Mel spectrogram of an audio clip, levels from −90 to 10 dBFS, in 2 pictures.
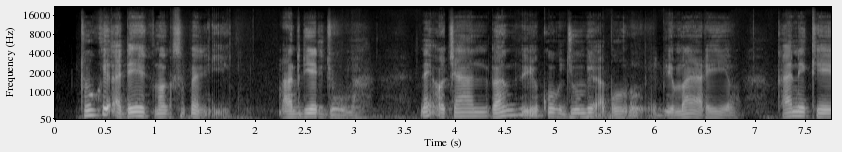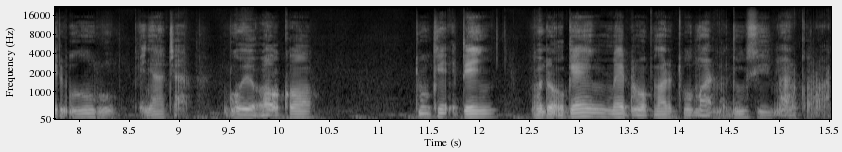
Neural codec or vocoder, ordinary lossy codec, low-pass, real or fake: codec, 44.1 kHz, 3.4 kbps, Pupu-Codec; none; none; fake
